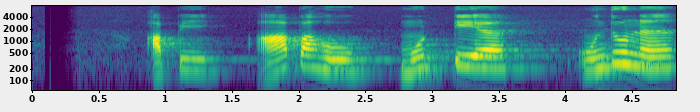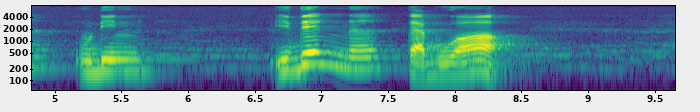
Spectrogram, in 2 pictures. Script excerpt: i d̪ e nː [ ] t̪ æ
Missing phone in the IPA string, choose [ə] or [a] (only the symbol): ə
